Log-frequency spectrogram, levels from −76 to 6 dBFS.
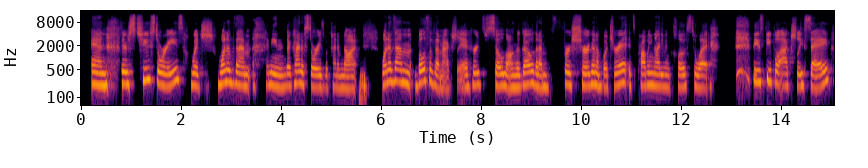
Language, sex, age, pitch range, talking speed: English, female, 20-39, 180-215 Hz, 195 wpm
